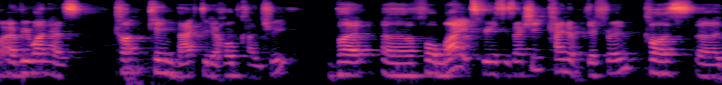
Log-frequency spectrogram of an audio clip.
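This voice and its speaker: A man's voice: a little high, fairly bright tone. Young Malaysian man, hesitant, echoey room. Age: young adult. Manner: hesitant, filler-heavy. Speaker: guest. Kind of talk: casual video call chat. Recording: echoey room, faint noise.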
